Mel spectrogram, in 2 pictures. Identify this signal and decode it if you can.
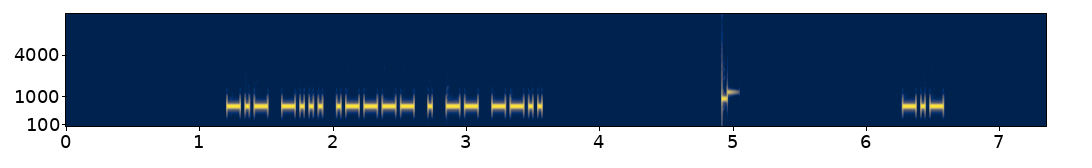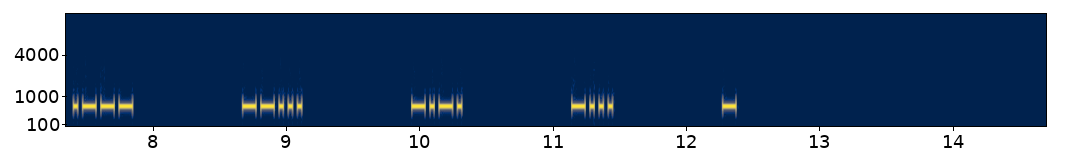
Morse code, heard as a keyed tone, about 36 wpm, spaced as for 15 wpm, 700 Hz. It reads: KB1EMZ KJ7CBT
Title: USA Call Signs - 6 Characters - 8x Character Spacing - 35wpm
